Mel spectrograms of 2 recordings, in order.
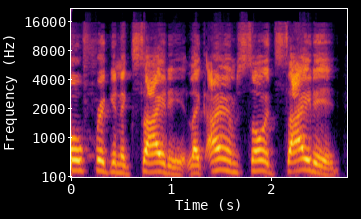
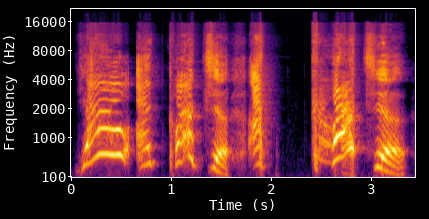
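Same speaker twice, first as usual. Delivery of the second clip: triumphant gloat; 10 semitones higher, 5 dB louder than usual. Real, not acted. Gloating at exposing demons.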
